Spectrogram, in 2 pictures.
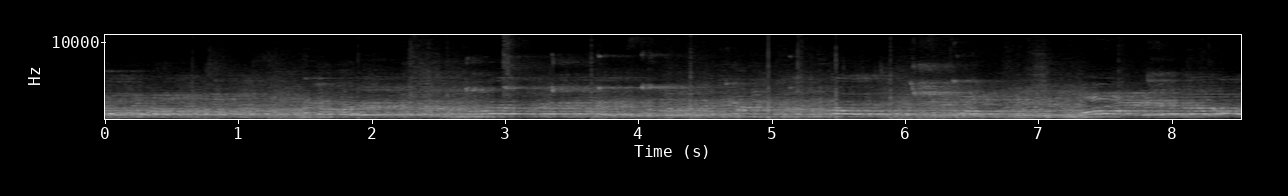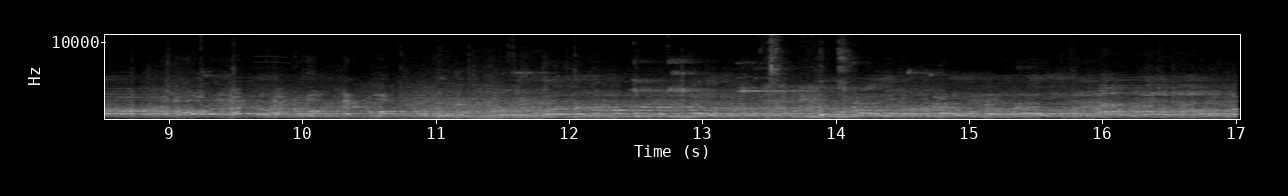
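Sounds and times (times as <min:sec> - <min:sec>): indistinct echoing voices: 0:00.0 - 0:17.0.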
